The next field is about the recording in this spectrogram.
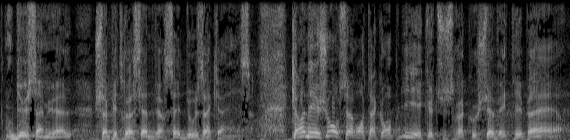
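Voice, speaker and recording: A man's voice: lowish voice, very animated, measured pace, in a large hall. A man preaching a sermon emphatically, often tagging his points with a questioning "hein?". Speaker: pastor.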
